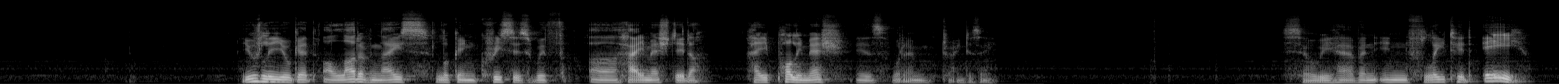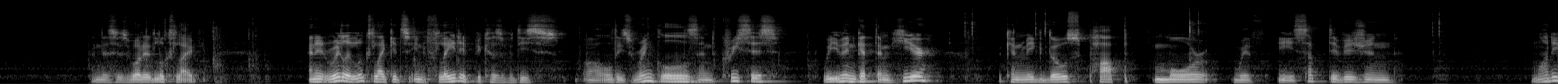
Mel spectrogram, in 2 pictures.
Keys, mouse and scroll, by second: 11.8-13.6 middle drag, 17.0-17.5 scroll up 1, 17.5-17.8 scroll down 1, 17.8-25.2 shift+middle drag, 25.2 click, 26.0-29.0 drag, 29.9-31.0 drag.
